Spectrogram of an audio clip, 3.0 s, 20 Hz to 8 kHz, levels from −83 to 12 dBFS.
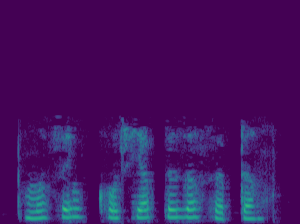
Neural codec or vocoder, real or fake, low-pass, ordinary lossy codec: none; real; 7.2 kHz; AAC, 16 kbps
